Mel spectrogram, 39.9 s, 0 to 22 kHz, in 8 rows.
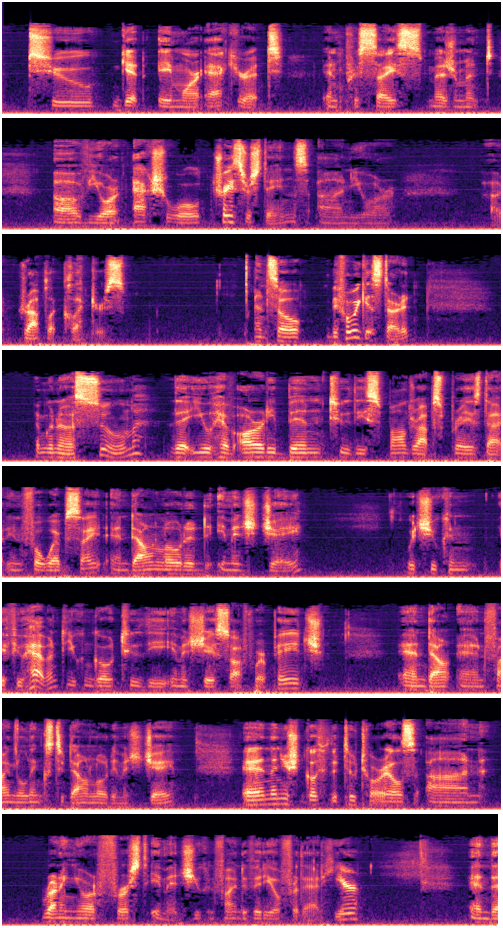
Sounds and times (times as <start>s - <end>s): Speech: 0.3s - 9.0s, 9.8s - 11.3s, 12.4s - 14.1s, 15.3s - 23.0s, 23.9s - 28.2s, 28.9s - 38.6s, 39.6s - 39.8s.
